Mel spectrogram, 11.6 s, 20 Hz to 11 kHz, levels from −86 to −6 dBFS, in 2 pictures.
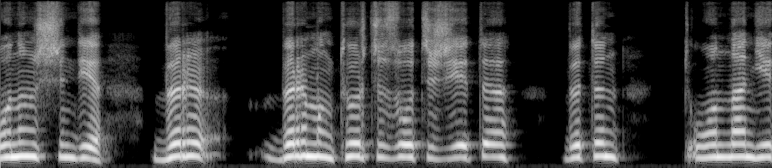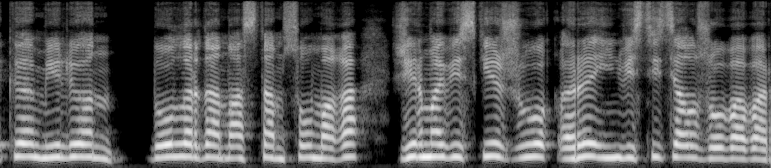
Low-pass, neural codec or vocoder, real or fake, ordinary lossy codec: none; vocoder, 22.05 kHz, 80 mel bands, WaveNeXt; fake; none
